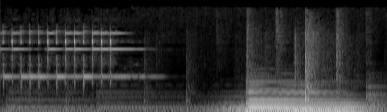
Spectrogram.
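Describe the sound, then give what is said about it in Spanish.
An iPhone alarm tone called Presto plays alone: a quick run of bright, repeating electronic chimes in a steady rhythm, followed by a louder, fuller synth section with sustained notes and accents. “Presto se llama este siguiente. Seleccionado. Presto.”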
